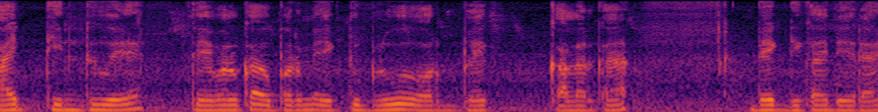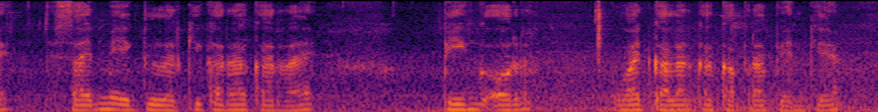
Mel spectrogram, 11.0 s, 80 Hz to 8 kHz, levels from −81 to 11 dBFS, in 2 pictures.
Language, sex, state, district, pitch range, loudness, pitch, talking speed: Hindi, male, Arunachal Pradesh, Papum Pare, 125-140 Hz, -23 LUFS, 130 Hz, 180 wpm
